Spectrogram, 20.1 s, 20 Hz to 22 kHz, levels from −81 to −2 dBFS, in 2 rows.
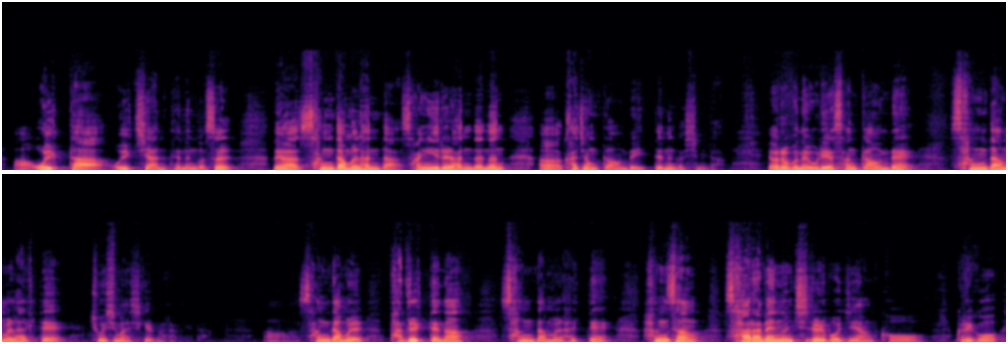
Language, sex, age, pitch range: Korean, male, 50-69, 115-155 Hz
